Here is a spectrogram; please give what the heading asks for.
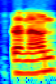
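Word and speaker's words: pronoun: और ये बहुत बार हम देखते हैं प्रोनाउन को लोग बोलते हैं प्रोनाउन या पर नाउन, नहीं बोलना है, पर नाउन नहीं बोलना है, प्रोनाउन भी नहीं बोलना है। आपका प्रोनाउंसिएशन क्या होना चाहिए? प्रोनाउन, ठीक है?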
